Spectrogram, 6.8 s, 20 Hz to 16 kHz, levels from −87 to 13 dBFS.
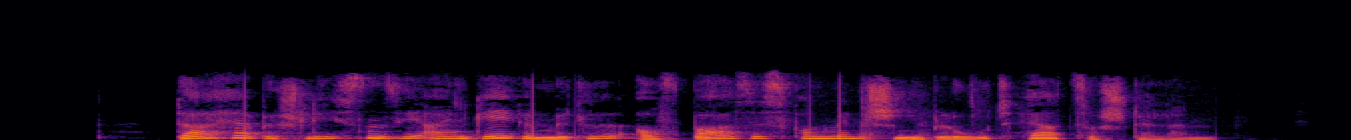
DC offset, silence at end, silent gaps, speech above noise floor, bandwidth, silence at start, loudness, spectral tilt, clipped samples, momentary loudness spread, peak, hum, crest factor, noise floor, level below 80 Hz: under 0.1%; 0.7 s; none; 59 dB; 8 kHz; 0.9 s; -20 LUFS; -7 dB/octave; under 0.1%; 13 LU; -2 dBFS; none; 18 dB; -78 dBFS; -56 dBFS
